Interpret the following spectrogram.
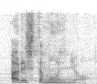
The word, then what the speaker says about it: Aristimuño: I love saying it, Aristimuño. I like saying it correctly.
